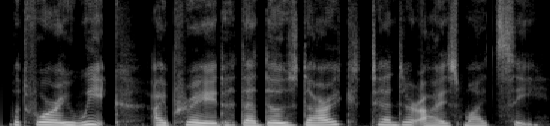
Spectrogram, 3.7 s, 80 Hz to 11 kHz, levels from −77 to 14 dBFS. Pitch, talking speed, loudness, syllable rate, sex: 200 Hz, 215 wpm, -17 LUFS, 4.8 syllables/s, female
